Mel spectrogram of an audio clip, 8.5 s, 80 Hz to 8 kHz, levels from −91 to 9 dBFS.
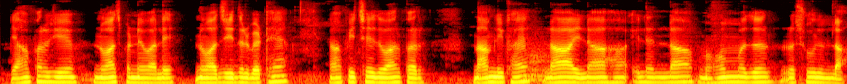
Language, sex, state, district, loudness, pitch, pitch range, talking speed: Hindi, male, Rajasthan, Churu, -18 LUFS, 125 Hz, 120-130 Hz, 170 wpm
